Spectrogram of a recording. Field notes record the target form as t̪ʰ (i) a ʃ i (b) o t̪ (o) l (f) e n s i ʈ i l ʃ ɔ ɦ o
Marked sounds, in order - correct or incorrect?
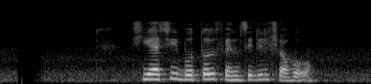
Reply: correct, correct, correct, correct

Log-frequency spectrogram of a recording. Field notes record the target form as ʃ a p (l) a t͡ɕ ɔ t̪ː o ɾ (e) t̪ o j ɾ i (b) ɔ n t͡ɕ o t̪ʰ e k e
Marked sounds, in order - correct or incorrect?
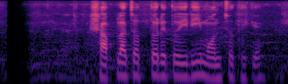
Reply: correct, correct, incorrect

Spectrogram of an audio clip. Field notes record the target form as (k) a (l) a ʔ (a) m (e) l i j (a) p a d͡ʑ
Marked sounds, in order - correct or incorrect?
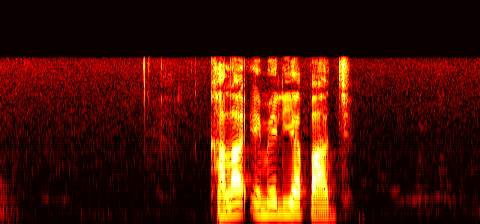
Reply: incorrect, correct, incorrect, correct, correct

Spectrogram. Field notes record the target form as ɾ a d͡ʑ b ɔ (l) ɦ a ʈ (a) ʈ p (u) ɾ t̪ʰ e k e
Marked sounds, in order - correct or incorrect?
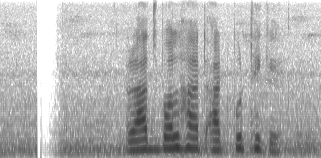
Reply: correct, correct, correct

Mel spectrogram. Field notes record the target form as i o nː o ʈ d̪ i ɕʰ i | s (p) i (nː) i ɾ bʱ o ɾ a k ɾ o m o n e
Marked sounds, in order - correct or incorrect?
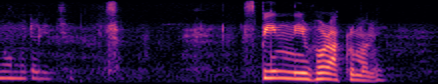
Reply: correct, correct

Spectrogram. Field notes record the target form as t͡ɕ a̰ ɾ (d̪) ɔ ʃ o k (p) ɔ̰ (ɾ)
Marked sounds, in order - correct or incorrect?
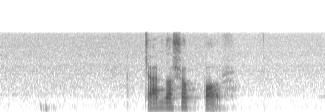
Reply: correct, correct, correct

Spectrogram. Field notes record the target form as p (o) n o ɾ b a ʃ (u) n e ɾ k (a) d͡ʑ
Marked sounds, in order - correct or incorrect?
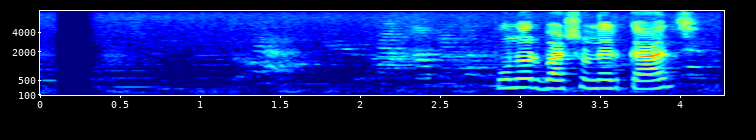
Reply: incorrect, incorrect, correct

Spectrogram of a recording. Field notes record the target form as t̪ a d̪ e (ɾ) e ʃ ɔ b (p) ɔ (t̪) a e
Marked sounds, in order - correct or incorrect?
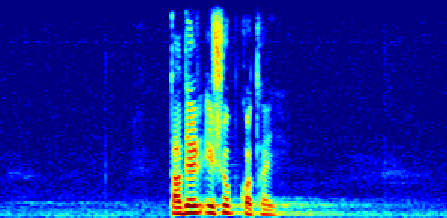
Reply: correct, incorrect, incorrect

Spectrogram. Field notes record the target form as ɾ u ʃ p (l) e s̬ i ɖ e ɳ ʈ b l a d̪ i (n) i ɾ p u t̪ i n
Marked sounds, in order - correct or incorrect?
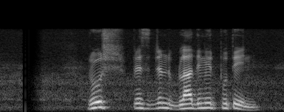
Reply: incorrect, incorrect

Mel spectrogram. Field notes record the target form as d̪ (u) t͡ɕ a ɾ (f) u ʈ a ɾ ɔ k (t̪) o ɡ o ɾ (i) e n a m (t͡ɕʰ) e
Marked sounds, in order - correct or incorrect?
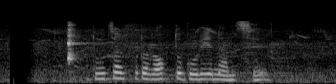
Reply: correct, correct, correct, correct, correct

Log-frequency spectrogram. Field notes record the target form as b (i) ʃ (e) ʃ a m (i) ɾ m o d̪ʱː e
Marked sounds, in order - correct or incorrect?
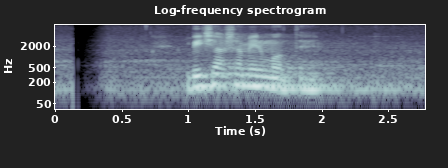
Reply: correct, incorrect, correct

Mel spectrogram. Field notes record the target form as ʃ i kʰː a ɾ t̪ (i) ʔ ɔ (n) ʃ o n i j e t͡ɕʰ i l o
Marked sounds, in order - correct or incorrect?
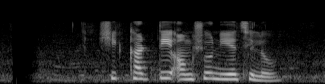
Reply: correct, incorrect

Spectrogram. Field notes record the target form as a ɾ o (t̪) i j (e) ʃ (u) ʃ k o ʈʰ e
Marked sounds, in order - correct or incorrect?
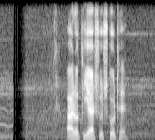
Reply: correct, incorrect, correct

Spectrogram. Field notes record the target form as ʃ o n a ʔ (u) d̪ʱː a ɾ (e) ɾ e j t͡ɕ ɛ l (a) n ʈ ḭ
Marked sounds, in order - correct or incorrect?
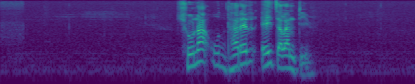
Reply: correct, correct, correct

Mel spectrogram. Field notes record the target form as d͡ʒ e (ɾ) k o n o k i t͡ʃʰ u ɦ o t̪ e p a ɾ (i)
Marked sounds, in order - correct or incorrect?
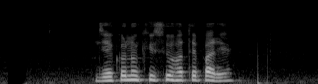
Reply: incorrect, incorrect

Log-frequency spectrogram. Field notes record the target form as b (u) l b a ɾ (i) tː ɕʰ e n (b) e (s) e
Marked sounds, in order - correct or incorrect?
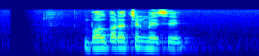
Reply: incorrect, incorrect, incorrect, correct

